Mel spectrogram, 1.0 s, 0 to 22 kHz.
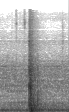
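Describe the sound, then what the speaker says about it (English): The security screen section of a Dometic door on a Latitude Meridian 30 RV is pulled apart, making a single short, sharp clack over a low steady hum. "Now these doors actually separate, this part separates, so you do have a security type screen door here."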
